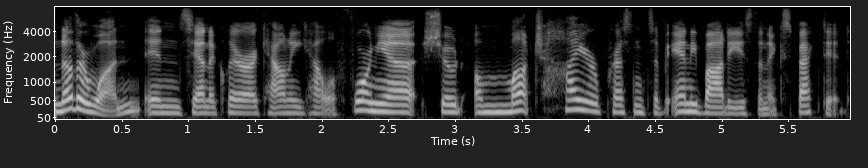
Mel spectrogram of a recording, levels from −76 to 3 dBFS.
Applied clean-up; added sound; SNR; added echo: none; none; none; none.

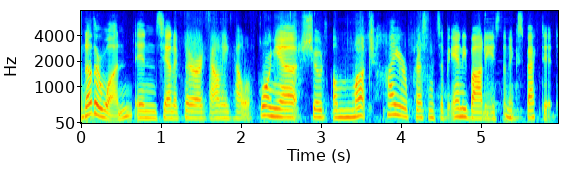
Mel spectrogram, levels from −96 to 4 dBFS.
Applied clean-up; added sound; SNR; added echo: neural separator model SepFormer DNS4.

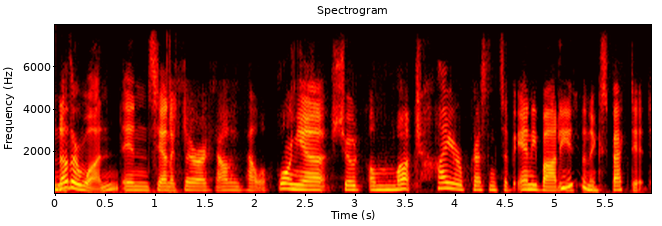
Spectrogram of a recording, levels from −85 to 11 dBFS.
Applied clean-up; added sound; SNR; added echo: neural mask model DeepFilterNet 3.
